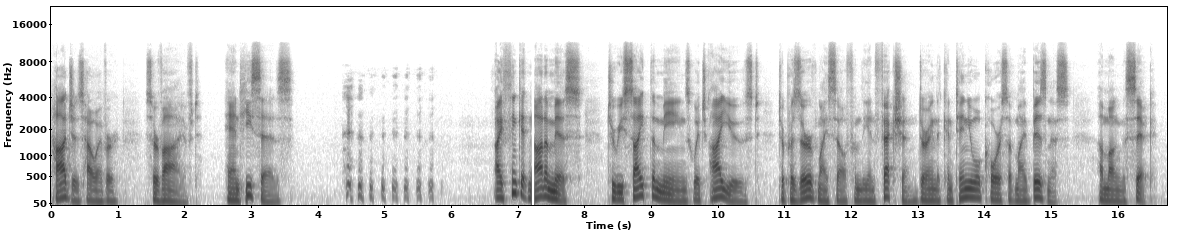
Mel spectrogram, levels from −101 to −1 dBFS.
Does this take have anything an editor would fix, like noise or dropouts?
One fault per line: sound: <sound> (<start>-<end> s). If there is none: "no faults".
sound: laugh (4.4-5.9 s)
sound: dropout (7.2-7.3 s)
